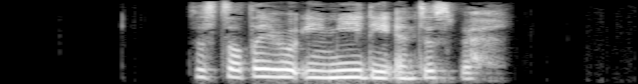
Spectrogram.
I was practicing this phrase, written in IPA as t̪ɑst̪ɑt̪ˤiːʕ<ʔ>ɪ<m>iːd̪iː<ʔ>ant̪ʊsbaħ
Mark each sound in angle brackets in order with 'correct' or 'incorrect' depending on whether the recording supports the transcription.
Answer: correct, correct, correct

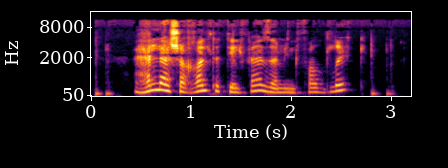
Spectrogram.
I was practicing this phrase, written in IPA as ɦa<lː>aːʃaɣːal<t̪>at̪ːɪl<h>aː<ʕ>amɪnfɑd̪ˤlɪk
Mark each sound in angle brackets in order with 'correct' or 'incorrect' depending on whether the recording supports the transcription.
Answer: correct, correct, incorrect: f, incorrect: z

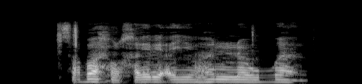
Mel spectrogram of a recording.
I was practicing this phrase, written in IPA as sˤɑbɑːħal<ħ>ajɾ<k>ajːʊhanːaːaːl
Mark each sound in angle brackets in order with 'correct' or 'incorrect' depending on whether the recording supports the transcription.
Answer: incorrect: x, incorrect: ʔ

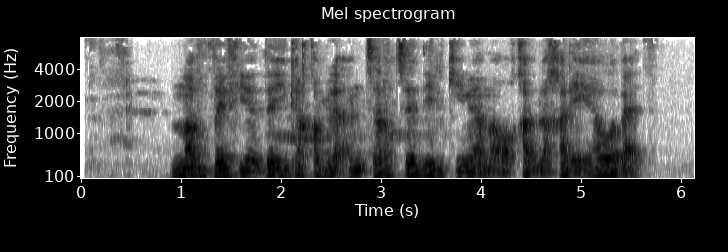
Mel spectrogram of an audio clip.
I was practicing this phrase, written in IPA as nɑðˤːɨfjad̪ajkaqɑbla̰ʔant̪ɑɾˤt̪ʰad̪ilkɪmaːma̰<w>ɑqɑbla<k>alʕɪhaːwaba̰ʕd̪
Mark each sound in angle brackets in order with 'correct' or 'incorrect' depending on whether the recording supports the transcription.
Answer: correct, incorrect: x

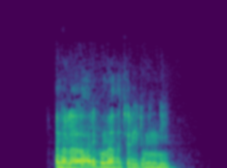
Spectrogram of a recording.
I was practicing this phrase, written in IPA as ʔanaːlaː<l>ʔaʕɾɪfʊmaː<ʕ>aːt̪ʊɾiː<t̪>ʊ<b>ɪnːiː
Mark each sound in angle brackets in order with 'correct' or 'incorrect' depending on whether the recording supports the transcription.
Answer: incorrect: none, incorrect: ð, incorrect: d̪, incorrect: m

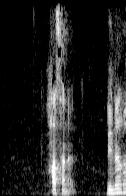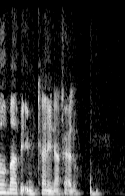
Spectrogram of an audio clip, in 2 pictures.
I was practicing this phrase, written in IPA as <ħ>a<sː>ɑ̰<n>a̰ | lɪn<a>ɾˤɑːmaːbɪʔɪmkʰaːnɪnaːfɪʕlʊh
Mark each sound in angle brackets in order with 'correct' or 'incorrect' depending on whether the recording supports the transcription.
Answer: correct, incorrect: s, correct, incorrect: ɑ

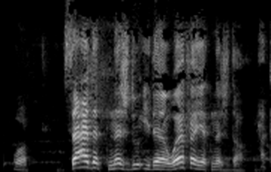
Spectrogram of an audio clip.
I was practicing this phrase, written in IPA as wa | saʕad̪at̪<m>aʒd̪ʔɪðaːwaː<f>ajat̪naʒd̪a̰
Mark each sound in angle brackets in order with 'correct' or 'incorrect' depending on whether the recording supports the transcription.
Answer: incorrect: n, correct

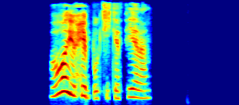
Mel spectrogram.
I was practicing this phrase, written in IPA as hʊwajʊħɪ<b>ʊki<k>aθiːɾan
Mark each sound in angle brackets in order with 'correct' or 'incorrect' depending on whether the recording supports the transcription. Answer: incorrect: bː, correct

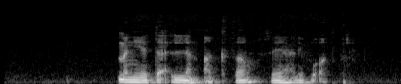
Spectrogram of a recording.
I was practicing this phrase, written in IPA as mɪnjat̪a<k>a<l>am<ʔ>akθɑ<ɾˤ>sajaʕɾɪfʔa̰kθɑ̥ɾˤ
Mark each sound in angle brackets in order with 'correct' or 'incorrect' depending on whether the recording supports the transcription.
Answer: incorrect: ʔ, incorrect: lː, correct, correct

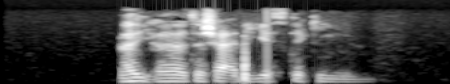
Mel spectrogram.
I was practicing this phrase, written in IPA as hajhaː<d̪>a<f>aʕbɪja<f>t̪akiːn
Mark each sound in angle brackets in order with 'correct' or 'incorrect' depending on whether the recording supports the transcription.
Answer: incorrect: t̪, incorrect: ʃ, incorrect: s

